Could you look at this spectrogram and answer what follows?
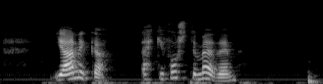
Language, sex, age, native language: Icelandic, female, 40-49, Icelandic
